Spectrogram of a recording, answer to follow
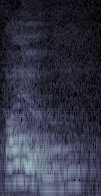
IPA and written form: ˈfaɪəmən (fireman)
